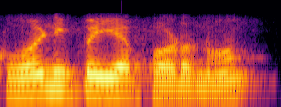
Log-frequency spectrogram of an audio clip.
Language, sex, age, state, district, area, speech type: Tamil, male, 60+, Tamil Nadu, Dharmapuri, rural, conversation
